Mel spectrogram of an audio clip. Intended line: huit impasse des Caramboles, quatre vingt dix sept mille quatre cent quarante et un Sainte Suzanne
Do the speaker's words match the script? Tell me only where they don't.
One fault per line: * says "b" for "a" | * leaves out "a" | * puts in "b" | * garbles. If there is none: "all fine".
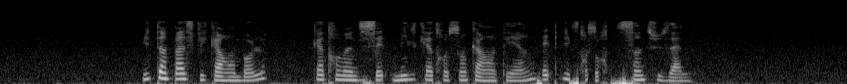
* garbles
